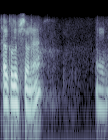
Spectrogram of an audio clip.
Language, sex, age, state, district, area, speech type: Bodo, male, 18-30, Assam, Udalguri, urban, conversation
